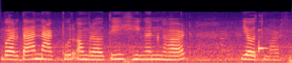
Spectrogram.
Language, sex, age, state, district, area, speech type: Marathi, female, 18-30, Maharashtra, Wardha, rural, spontaneous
